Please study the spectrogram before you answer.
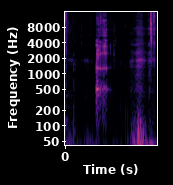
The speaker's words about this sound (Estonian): ma, ma ei tea, mis mind ajab krooksuma praegu.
